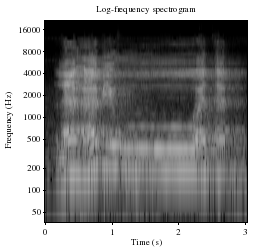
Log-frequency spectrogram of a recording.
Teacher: kalau ada tasdid dan pengin berhenti di huruf qalqalah tersebut harus ditahan satu de satu detik.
